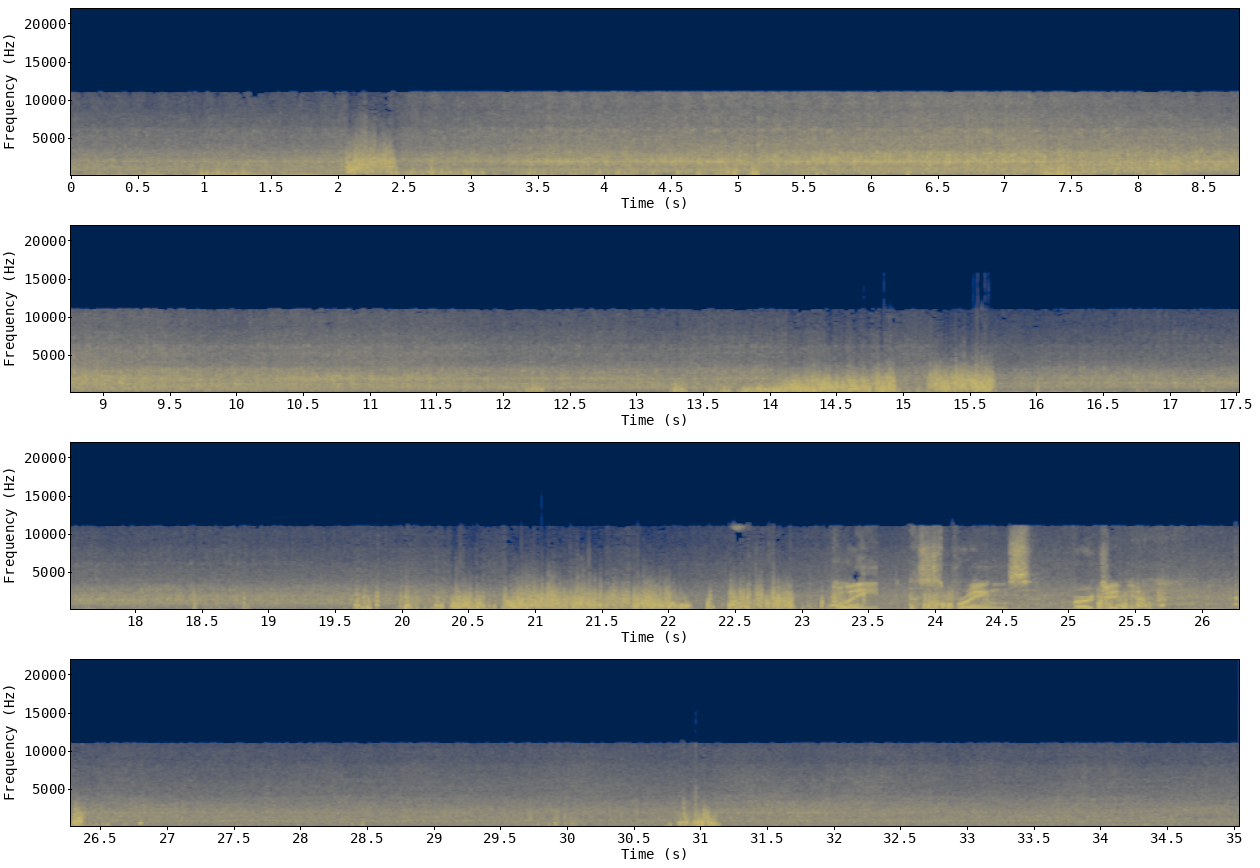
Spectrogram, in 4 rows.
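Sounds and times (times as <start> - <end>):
wind buffeting microphone: 0.0 - 8.5, 12.0 - 24.4, 25.1 - 27.0, 29.6 - 31.3
trucks running: 0.0 - 35.0.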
